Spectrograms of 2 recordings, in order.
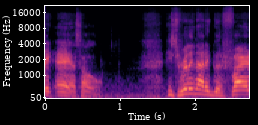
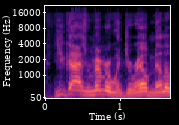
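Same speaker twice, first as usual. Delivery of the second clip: ordinary delivery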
